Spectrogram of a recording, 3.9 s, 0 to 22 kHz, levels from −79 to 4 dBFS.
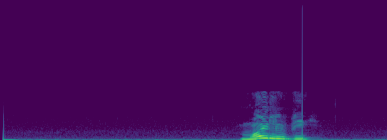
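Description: A short speech recording carrying one fault: damaged data in a compressed stream, from 3.02 to 3.06 s. For those roughly 30 milliseconds the decoder is handed corrupted frame data, misreads it and has to resynchronise, so a brief chirp, squawk, click or short hole interrupts the speech. On a spectrogram it shows as a narrow vertical disturbance breaking the surrounding formants; the waveform shows an abrupt, jagged discontinuity at that point.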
